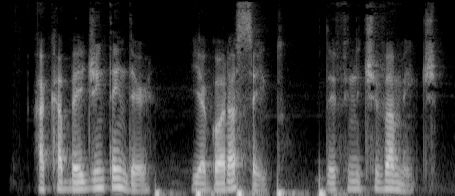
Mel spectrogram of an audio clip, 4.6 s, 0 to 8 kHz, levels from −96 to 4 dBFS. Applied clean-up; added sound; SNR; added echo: neural mask model DeepFilterNet 3.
